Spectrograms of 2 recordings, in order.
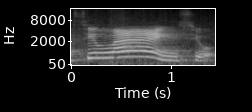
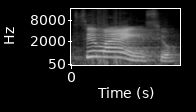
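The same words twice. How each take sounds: First: "Silêncio" with LÊN drawn out long; slow "Silêncio", nasal ê held out; calling the word. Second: Said in the usual way. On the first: Shown as a demonstration. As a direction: stretch the middle syllable of "Silêncio" as if calling it. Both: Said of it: "eu chamo pela palavra".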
